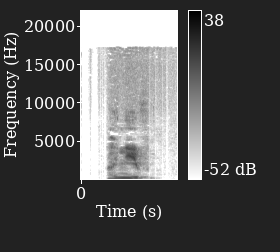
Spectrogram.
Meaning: anger, ire, wrath
- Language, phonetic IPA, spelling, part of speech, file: Ukrainian, [ɦnʲiu̯], гнів, noun, LL-Q8798 (ukr)-гнів.wav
